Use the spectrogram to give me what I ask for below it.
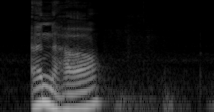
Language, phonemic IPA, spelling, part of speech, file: Arabic, /ʔan.haː/, أنهى, verb, Ar-أنهى.ogg
- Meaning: to end, to terminate, to finish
